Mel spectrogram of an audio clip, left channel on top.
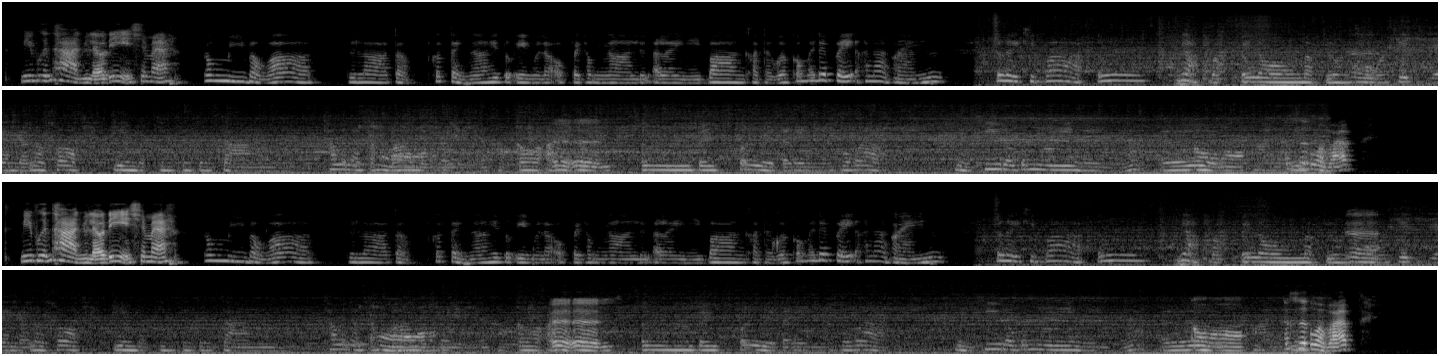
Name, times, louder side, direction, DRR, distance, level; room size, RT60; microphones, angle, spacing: voice 1, 0.2-1.8 8.9-9.3 13.4-13.8 18.1-18.7 19.8-20.5 26.3-28.0, right 6 dB, 50° right, 0.4 m, -29 dB
voice 2, 2.0-3.1 3.5-9.4 9.7-11.5 11.7-17.3 17.6-20.2 20.7-23.3 23.9-26.6 26.9-27.7, left 2 dB, 25° left, 0.5 m, -36 dB
sound 1, 9.7-27.7, left 2 dB, 50° left, 0.9 m, -41 dB
2.7 x 2.5 x 2.7 m
head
